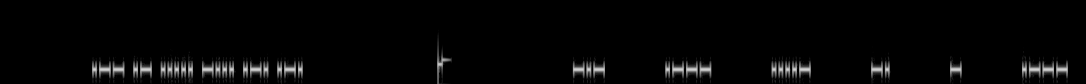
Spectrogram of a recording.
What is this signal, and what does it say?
Morse code, heard as a keyed tone, about 36 wpm, spaced as for 18 wpm, 700 Hz. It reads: WA5BRR KJ4NTJ
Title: USA Call Signs - 6x Character Spacing - 35wpm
